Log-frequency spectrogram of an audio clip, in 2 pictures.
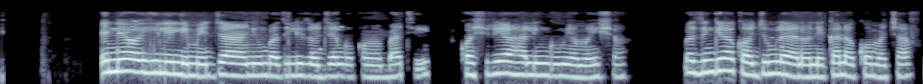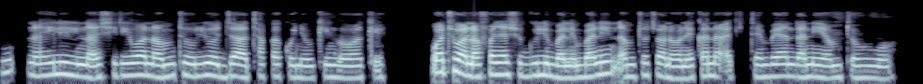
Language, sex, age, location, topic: Swahili, female, 18-24, Nairobi, government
